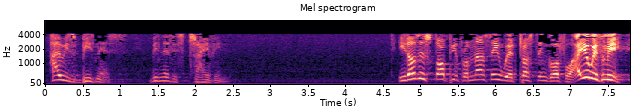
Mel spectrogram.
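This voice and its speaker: A man's voice: sits high, sing-song, normal speed, pauses often, breathy edge. A man preaching a sermon to a church, repeating phrases and calling for responses from the congregation. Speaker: pastor. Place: church hall. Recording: thin phone-like sound with long hall reverb.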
